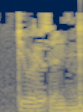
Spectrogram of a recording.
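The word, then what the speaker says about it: Duerson: Dwersen.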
